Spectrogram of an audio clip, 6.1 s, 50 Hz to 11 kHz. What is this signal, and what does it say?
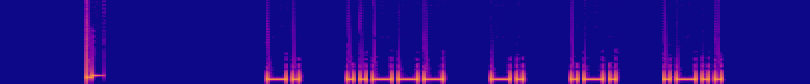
Morse code, heard as a keyed tone, about 25 wpm, spaced as for 16 wpm, 700 Hz. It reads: N2NRL
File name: Lesson 15g - Number 5 - Call Signs 25wpm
